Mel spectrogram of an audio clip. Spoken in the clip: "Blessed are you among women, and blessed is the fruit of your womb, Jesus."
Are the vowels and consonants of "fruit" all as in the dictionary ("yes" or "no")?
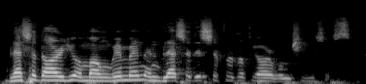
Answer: yes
